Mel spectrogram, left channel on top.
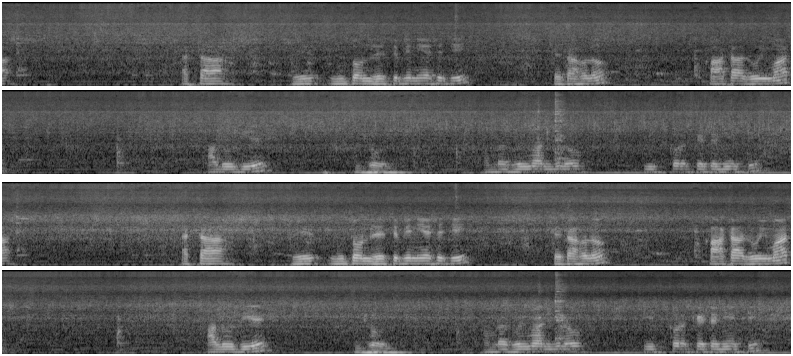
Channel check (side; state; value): both; normal; correlation 0.36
